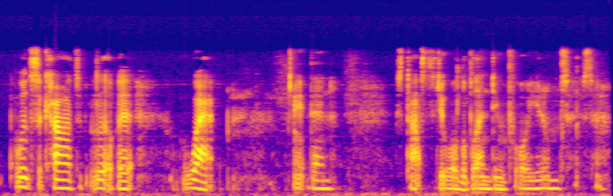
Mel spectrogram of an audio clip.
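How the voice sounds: A woman with a low, croaky voice speaks in a dark, mellow tone with vocal fry and little pitch movement. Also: moderate pace.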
